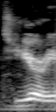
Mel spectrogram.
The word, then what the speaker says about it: Iuri: So my name is kind of a strange name. It's Yuri. It's spelled Iuri.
